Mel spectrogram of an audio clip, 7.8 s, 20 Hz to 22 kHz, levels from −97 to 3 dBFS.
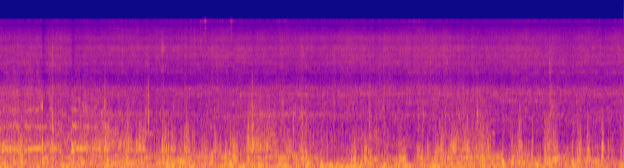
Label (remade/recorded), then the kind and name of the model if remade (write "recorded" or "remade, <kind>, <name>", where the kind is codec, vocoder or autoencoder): remade, autoencoder, DAC-VAE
